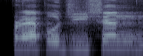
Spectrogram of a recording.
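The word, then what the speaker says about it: preposition: प्रपजीशन।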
